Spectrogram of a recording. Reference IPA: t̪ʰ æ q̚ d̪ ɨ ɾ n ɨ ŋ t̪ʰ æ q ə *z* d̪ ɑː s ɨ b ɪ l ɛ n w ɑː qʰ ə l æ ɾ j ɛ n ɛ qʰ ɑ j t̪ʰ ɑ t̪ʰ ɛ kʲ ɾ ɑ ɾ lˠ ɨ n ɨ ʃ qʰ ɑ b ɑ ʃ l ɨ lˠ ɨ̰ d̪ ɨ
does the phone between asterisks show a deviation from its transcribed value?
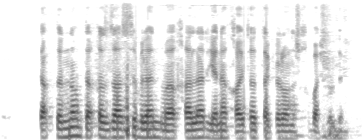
no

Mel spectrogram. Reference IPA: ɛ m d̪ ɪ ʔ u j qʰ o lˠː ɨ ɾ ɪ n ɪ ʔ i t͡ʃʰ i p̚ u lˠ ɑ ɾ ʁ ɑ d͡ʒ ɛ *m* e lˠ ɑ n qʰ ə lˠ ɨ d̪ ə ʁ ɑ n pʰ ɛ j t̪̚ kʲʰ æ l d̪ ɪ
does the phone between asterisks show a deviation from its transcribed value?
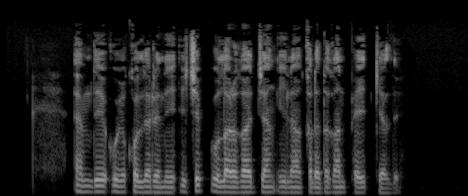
yes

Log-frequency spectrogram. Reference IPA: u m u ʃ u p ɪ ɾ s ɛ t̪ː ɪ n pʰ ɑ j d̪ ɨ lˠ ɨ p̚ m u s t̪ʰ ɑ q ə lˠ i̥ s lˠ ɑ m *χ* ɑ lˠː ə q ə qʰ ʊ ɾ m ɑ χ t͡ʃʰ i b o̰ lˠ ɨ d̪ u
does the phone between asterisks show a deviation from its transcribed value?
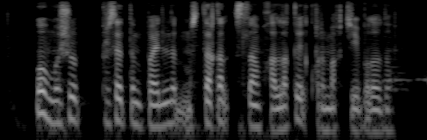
no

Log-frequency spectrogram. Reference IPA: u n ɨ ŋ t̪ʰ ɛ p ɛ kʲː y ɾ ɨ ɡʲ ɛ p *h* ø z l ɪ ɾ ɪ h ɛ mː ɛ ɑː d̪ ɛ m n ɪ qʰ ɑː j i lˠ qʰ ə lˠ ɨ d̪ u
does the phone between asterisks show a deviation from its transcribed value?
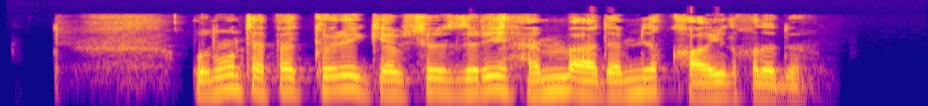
yes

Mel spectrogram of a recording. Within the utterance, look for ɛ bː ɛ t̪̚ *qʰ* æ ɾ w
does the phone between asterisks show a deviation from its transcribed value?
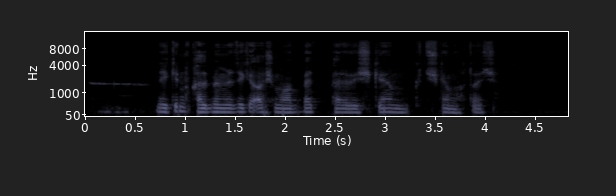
yes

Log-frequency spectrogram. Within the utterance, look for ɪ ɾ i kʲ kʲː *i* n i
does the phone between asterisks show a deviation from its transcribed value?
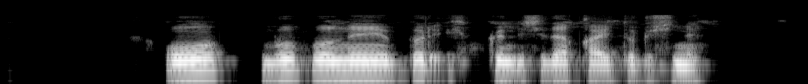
yes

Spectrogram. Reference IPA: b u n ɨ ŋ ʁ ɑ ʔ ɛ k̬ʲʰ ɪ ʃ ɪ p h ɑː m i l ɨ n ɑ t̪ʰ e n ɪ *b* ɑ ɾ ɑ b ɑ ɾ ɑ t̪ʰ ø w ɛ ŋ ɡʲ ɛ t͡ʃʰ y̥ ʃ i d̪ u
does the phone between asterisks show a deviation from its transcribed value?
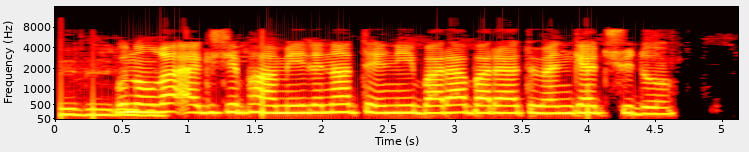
no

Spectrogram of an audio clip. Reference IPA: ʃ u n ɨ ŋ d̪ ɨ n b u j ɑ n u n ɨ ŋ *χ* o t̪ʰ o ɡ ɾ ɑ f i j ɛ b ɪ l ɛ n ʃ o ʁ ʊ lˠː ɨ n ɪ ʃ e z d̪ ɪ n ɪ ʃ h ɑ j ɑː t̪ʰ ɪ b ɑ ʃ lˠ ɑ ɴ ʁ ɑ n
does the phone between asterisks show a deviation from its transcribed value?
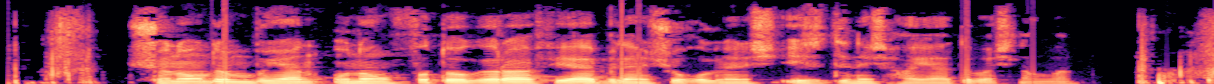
yes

